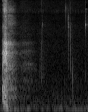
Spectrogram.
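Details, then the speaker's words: Controlled cough with a pillow splinting a fresh cesarean scar, postnatal in a hospital bed, lifting the pelvic floor and directing the cough forward and up: a single short, sharp supported cough, then quiet. "if you are coughing obviously pillow there and see if you can kind of lift up through the pelvic floor and direct the cough slightly forward and up rather than down"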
